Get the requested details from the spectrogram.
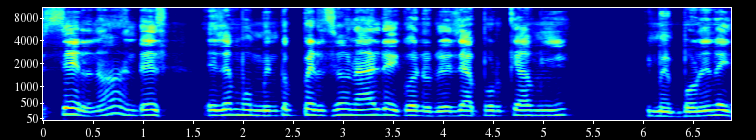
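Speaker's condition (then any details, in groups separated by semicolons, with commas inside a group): Cerebral palsy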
